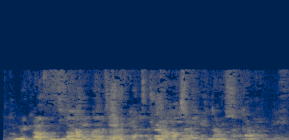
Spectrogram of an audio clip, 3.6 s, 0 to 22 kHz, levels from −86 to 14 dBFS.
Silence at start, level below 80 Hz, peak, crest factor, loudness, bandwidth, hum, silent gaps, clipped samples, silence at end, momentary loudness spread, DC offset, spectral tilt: 0.1 s; -52 dBFS; -4 dBFS; 18 dB; -21 LUFS; 11.5 kHz; none; none; under 0.1%; 0 s; 8 LU; under 0.1%; -6 dB/octave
